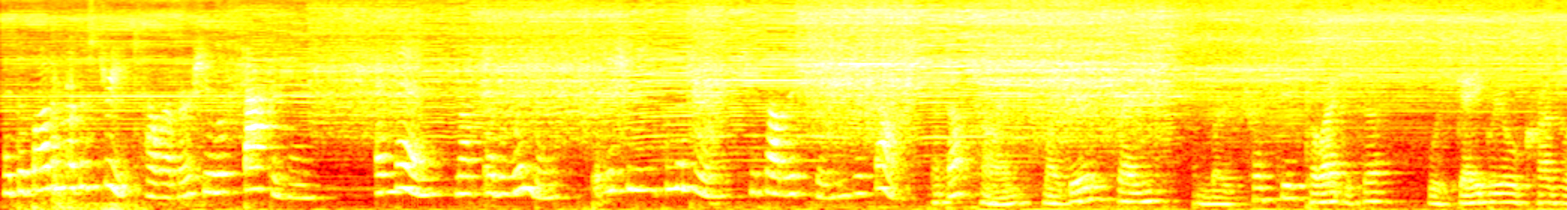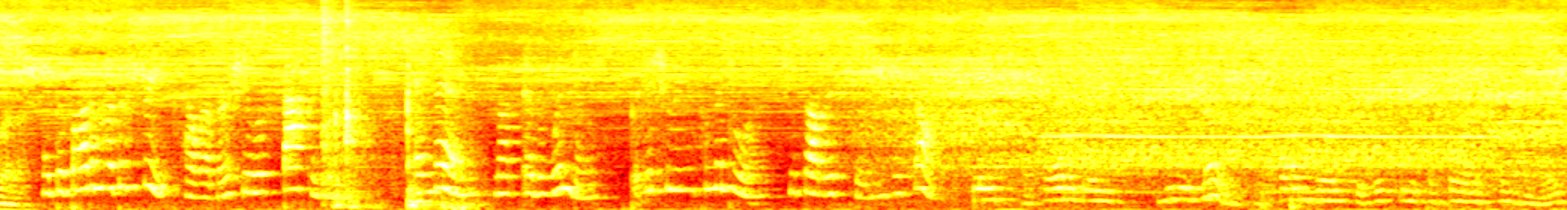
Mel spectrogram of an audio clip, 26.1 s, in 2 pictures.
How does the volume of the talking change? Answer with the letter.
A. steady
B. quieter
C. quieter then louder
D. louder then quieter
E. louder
B.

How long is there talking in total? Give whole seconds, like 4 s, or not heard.
26 s.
